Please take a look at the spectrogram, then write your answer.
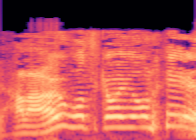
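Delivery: high, slow prying busybody voice; nosy neighbour. Acted. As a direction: poke your nose in, high and slow. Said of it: "Mister Nosy Neighbour".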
